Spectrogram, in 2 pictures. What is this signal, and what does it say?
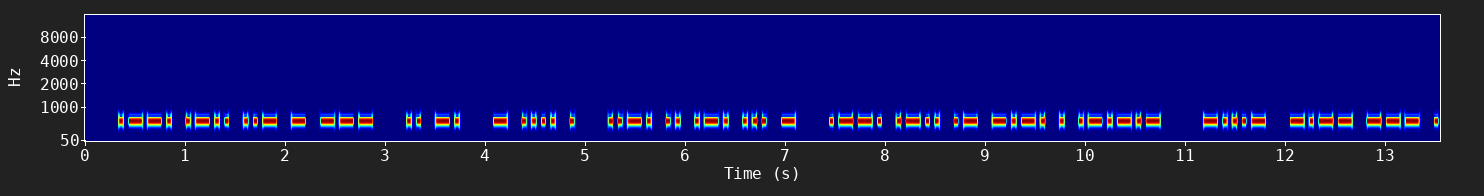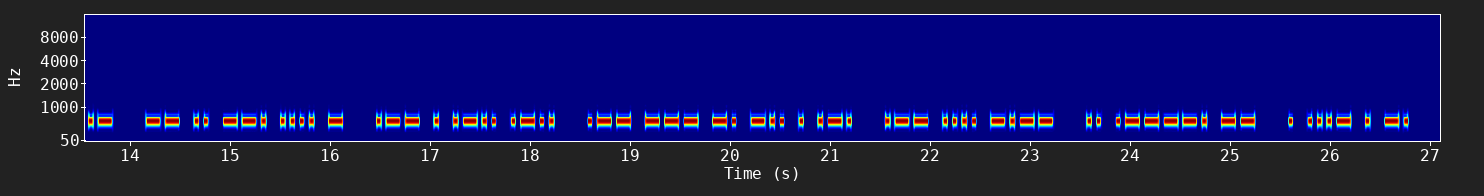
Morse code, heard as a keyed tone, about 25 wpm, 600 Hz. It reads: PLUTO IN THE FIRST PLACE. <BT> YOU MIGHT WELL WONDER WHY I'M EVEN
